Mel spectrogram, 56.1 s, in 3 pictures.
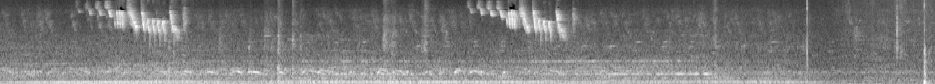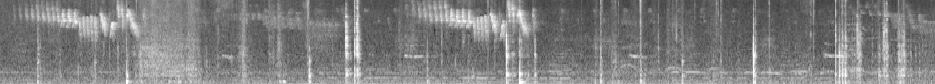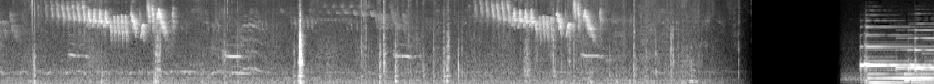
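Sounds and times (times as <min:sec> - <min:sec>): songbird trill: 0:00.0 - 0:16.3, 0:18.9 - 0:21.8, 0:22.8 - 0:49.9
pencils tapping on wooden table: 0:25.6 - 0:26.0.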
